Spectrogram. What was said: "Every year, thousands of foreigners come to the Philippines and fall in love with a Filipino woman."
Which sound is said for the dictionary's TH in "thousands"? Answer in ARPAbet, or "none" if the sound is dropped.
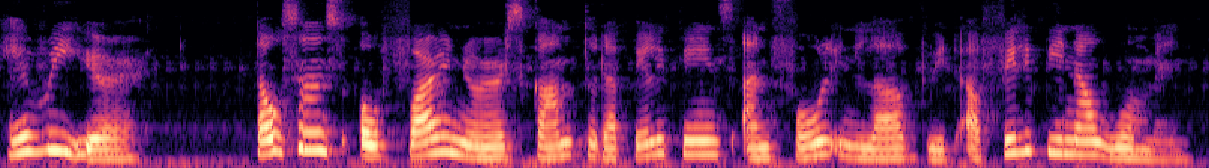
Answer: T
